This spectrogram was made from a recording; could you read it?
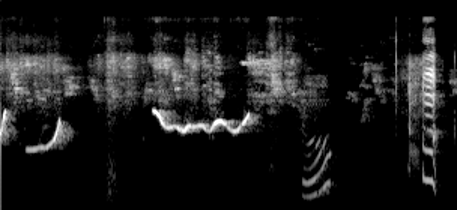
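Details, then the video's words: Parrot that talks, saying "mummy papa": a short rising whistle, a long wavering whistled note, then a falling harmonic squawk and a sharp descending speech-like syllable, with faint hiss behind. "Parrot Speaking Mummy Papa _ Talking Parrot _ Parrot Mummy Mummy Bolne Vala"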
